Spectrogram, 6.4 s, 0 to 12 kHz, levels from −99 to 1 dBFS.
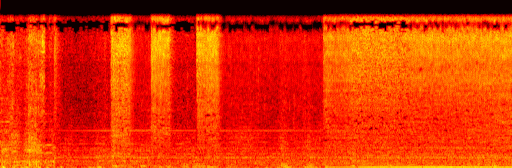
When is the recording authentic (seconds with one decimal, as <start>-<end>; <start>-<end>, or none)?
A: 0.0-1.6; 2.1-2.5; 4.4-5.1

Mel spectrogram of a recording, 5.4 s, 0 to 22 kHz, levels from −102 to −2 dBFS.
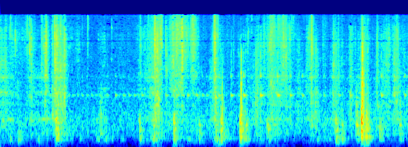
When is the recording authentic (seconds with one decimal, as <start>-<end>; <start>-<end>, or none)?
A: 0.0-0.7

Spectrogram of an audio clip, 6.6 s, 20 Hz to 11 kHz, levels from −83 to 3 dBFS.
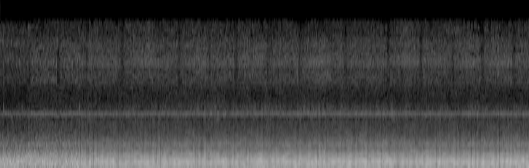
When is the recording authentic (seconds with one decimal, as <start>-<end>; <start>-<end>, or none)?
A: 0.0-1.0

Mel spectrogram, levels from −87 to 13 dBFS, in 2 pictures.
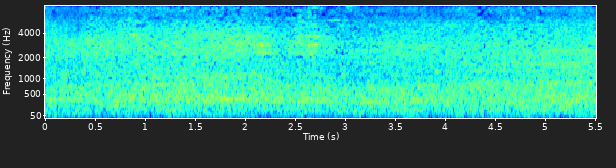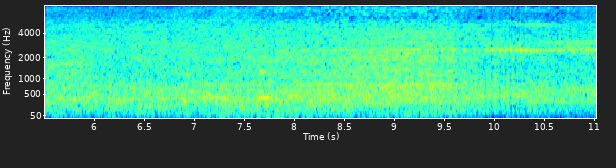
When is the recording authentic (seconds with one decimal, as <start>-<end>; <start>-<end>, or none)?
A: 0.0-3.4; 4.3-5.1; 8.1-9.9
